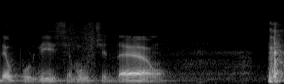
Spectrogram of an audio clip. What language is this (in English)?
Portuguese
